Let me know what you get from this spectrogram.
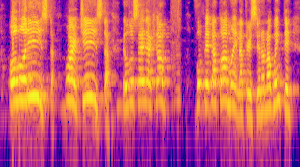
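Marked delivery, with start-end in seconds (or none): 0.2-4.7 high, drawn-out, acted drunken yell. Retelling how a drunk heckler at a stand-up gig shouted: imitating a drunk man yelling. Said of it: "o cara".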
